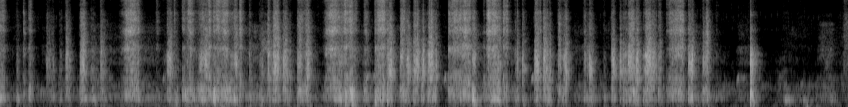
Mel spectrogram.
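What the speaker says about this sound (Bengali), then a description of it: "এবারে শুকনো উপকরণগুলোকে একবার খুব ভালো করে মিশিয়ে নিচ্ছি।" Dry ingredients, including semolina, are stirred together in a bowl, making close, rasping scraping strokes in a quick, uneven rhythm that runs for about fifteen seconds before it stops.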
